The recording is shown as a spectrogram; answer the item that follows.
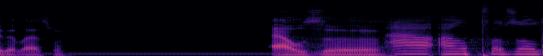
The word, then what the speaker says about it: Alprazolam: Alprazolam. Alprazolam.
